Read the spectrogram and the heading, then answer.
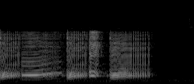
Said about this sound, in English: Yep. Fart. Yeah, that, that, we didn't, that was big fart.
